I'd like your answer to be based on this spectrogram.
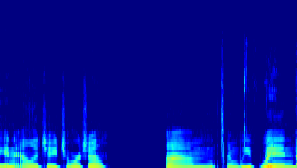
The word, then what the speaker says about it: Ellijay: L-I-J. – Okay. – Ellijay.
